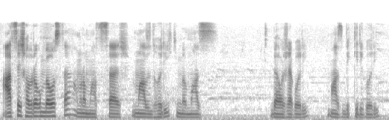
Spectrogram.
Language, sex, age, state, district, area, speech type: Bengali, male, 30-45, West Bengal, Birbhum, urban, spontaneous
